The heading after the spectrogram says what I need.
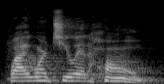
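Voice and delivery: loud, high demand; accusing shout. Retold or imitated. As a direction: hurl the accusation. Boy accusing mother.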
